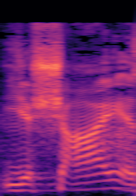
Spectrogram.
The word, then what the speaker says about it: Yishai: Now, Jesse in Hebrew is Yishai. There is no letter J in the Hebrew alphabet. So it's spelled with a Y, and Yishai is how you would say his name.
